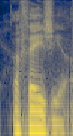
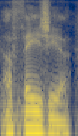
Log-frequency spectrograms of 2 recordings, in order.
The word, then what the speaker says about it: aphasia: Well, we found out, like everyone else in the world, that Bruce Willis has retired from acting because of aphasia. I think I said that right. – Aphasia. I thought you said something about Frasier. – I'm sorry. Aphasia.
